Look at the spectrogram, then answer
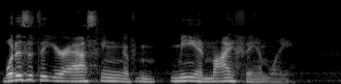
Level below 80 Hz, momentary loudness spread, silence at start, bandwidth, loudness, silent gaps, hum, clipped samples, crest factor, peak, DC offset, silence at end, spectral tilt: -72 dBFS; 14 LU; 0.05 s; 14 kHz; -29 LUFS; none; none; under 0.1%; 20 dB; -8 dBFS; under 0.1%; 0.5 s; -5.5 dB/octave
